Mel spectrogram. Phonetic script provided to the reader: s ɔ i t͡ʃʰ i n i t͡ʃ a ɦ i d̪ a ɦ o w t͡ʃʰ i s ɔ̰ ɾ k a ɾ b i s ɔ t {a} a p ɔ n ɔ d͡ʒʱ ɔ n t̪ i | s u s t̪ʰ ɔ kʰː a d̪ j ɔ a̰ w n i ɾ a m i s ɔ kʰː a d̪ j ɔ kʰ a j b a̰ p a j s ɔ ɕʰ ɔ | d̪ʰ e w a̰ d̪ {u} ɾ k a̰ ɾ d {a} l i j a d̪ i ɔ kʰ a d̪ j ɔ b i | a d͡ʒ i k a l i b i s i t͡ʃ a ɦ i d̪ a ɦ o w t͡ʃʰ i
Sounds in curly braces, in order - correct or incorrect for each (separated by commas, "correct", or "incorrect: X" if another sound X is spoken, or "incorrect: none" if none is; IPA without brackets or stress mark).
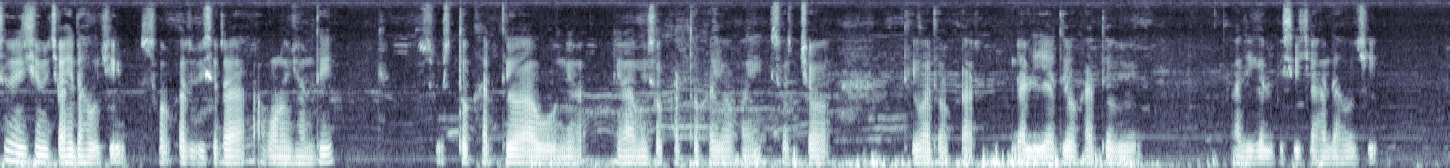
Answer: correct, incorrect: ɔ, correct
